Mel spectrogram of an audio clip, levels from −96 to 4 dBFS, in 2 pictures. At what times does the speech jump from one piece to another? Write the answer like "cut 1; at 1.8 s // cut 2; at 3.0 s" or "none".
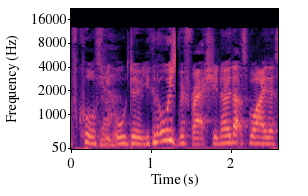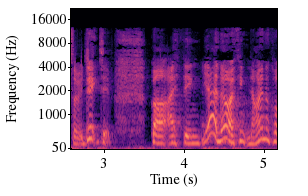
cut 1; at 1.3 s // cut 2; at 4.2 s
